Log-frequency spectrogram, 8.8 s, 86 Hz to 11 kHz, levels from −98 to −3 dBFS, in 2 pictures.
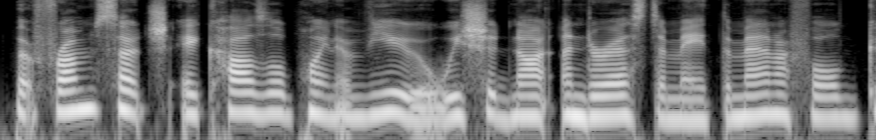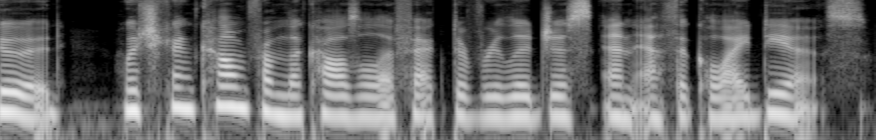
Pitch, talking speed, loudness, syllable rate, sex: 205 Hz, 185 wpm, -19 LUFS, 5.1 syllables/s, female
